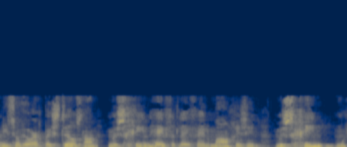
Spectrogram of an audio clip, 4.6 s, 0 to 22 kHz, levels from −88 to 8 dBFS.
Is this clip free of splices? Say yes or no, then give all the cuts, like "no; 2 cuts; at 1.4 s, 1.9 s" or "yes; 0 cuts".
no; 1 cut; at 1.3 s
